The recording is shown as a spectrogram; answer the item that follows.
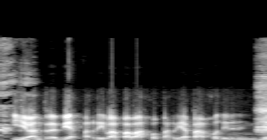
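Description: A man's bright, sharp tone. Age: 30s. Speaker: podcast co-host. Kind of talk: casual chat.

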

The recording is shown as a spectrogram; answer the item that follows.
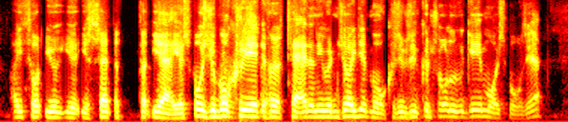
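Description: With a Welsh accent, a man talks at a very fast pace with hardly any pauses, his fairly high voice flat and monotone, in a dry, close sound with no echo. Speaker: podcast host. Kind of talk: casual chat. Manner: halting.

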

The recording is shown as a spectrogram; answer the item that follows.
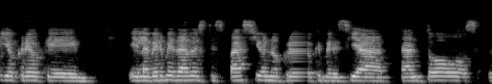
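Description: A woman speaks at a medium pitch and a fairly slow pace. Her intonation stays monotone and flat. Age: 50s. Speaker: journalist and radio announcer. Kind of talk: casual interview. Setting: video call.

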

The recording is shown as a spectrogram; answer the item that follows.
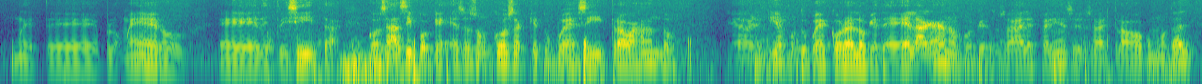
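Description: With fairly even intonation, a man speaks at a moderate pace and a medium pitch. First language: English (speaking Spanish). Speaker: co-worker guest. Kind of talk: casual chat.

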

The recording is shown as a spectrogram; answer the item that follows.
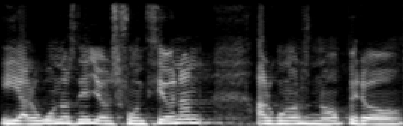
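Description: A woman's dark, mellow voice at a medium pitch and moderate pace, with fairly even intonation and audible room echo. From Catalonia, Vallès Oriental. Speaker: startup founder and CEO. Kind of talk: interview.

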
